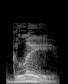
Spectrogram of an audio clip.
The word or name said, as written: glaive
